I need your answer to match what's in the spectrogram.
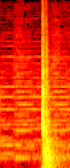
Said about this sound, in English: I heard the soldiers' heavy boots above our heads and the trap door being opened.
